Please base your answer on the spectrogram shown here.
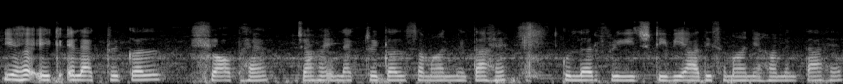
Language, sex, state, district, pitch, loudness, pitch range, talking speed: Hindi, female, Rajasthan, Bikaner, 190 Hz, -17 LUFS, 185-200 Hz, 130 wpm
